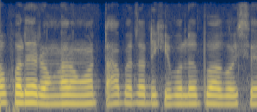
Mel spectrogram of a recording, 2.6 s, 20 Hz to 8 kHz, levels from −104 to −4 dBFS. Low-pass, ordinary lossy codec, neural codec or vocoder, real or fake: 7.2 kHz; none; none; real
